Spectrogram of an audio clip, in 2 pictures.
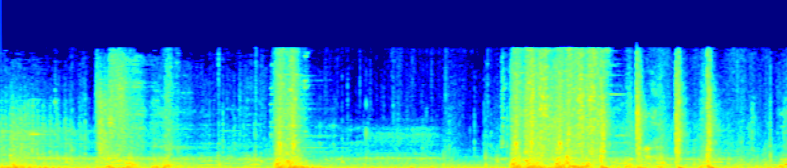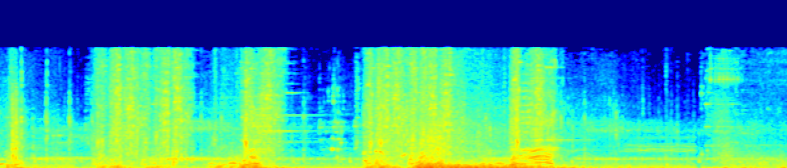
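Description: A sword swishes and clangs in quick slashes.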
